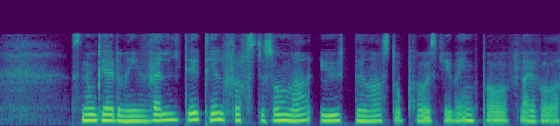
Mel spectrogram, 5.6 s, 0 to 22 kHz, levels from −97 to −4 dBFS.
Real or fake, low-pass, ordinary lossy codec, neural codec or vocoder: fake; 7.2 kHz; none; codec, 16 kHz, 1.1 kbps, Voila-Tokenizer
